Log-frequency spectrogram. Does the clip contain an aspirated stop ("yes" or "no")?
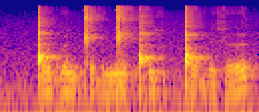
yes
